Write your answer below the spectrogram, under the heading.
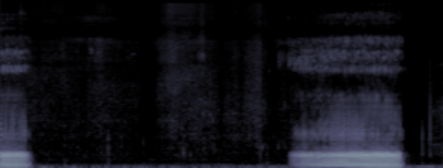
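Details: Male French Bulldog snoring loudly, likened to an old man: a short rasping harmonic snore at the start, a quiet pause of about three seconds, then a longer, louder, rattling snore lasting over a second.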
